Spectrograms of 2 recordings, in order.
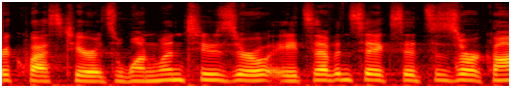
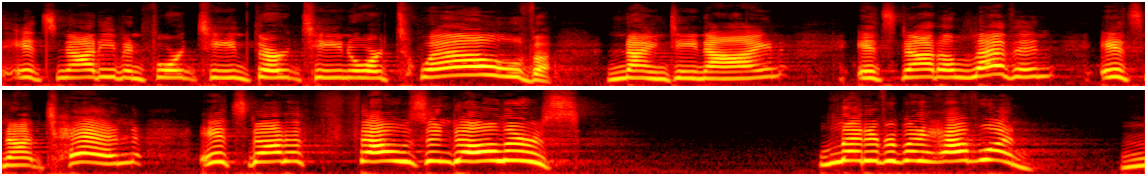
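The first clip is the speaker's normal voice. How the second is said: builds from eager to near-shouting, much higher and louder; rising excitement; 6 semitones higher, 7 dB louder than usual. Real, not acted. Shopping host to viewers, hyping the price drop, climbing to an excited shout. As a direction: stack each price cut until it bursts into a shout.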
